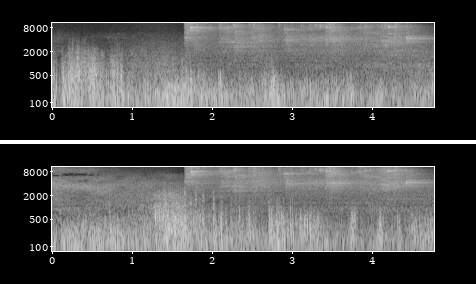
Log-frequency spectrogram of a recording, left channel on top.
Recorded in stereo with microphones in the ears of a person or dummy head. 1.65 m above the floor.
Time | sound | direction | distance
1.6 | keys jangling | 20° left (ahead or behind) | 1.3 m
